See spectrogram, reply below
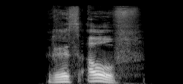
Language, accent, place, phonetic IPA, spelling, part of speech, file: German, Germany, Berlin, [ˌʁɪs ˈaʊ̯f], riss auf, verb, De-riss auf.ogg
- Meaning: first/third-person singular preterite of aufreißen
